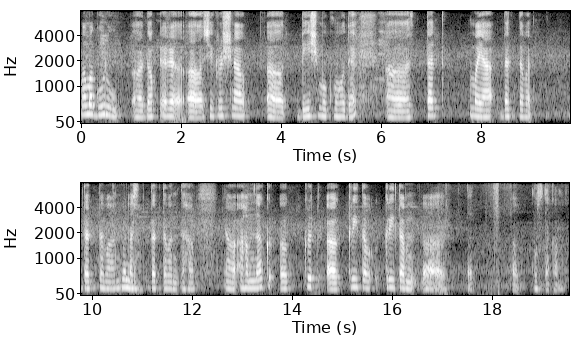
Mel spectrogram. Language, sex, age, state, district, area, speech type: Sanskrit, female, 45-60, Maharashtra, Nagpur, urban, spontaneous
